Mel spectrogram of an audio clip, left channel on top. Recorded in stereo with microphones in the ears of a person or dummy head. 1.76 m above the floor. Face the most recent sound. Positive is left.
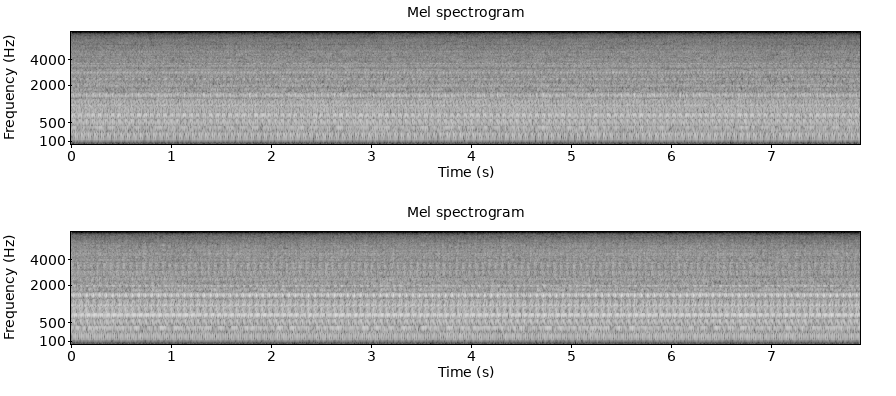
turn(degrees=-25)  # may be behind; listen again after turning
